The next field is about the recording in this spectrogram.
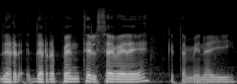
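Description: A man with an unremarkable speaking voice, fairly slow pace and fairly even intonation. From Mexico, Lerdo, Durango (Comarca Lagunera). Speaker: content creator on natural living and gardening. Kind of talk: casual interview chat.

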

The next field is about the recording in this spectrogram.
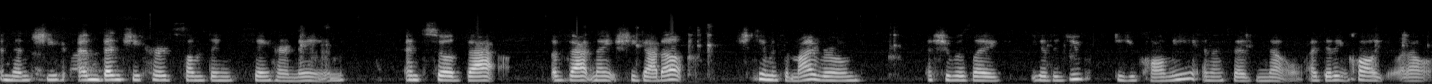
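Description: Noticeable background noise sits behind talking at a fairly slow pace. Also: woman, medium pitch for a woman, fairly even intonation. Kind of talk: casual chat. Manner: casual, chatty.

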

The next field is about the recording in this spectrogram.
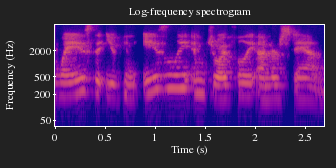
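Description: A woman with an ordinary speaking voice talks at medium pitch with lively intonation. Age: 50s. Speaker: spiritual mentor and podcast host. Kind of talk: casual interview chat.

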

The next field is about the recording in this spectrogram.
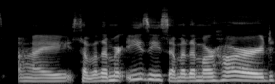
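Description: The recording is very clean and the background silent. Her pitch varies in an ordinary way as this woman talks. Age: 40s. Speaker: solo podcaster. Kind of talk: personal reflective monologue. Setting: home loft. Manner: casual with frequent laughs and fillers.

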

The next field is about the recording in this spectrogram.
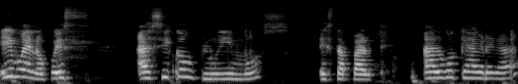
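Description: At a very slow pace, a woman with a high voice speaks. She leaves long, frequent pauses. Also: ordinary pitch variation. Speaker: podcast co-host. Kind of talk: casual chat.

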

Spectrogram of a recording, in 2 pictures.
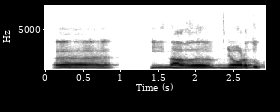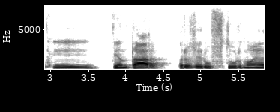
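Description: His voice sits at a medium pitch with a dark, mellow tone. The man keeps a fairly even intonation. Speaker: guest's son, former rugby coach. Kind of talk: interview.

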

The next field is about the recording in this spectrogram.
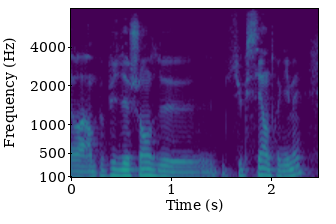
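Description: Fairly even intonation with audible room echo. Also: man. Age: 20s. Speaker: comedian and actor. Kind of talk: casual interview.

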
